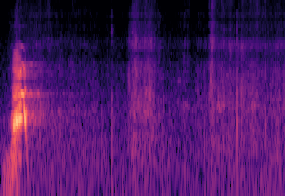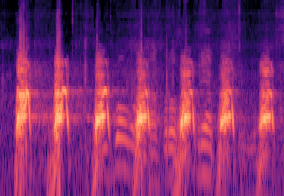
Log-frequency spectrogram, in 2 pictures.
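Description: Laika hunting dogs barking at a badger burrow. There is a single bark, a pause, and then from about three seconds in a steady run of barks, two or three a second: the dogs baying at the den to mark quarry inside.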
